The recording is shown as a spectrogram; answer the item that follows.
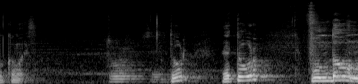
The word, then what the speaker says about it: Tours: Precisamente cerca de Poitiers, el futuro obispo de Tours, o no sé si se pronuncia Tours o cómo es. Tours, sí.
